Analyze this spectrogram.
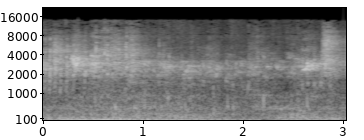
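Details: Pet budgerigars give squawky warbles with a few clear whistled notes at the start and end, softening briefly in the middle.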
